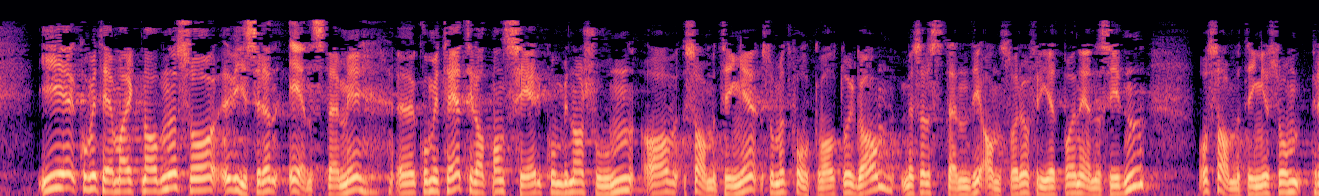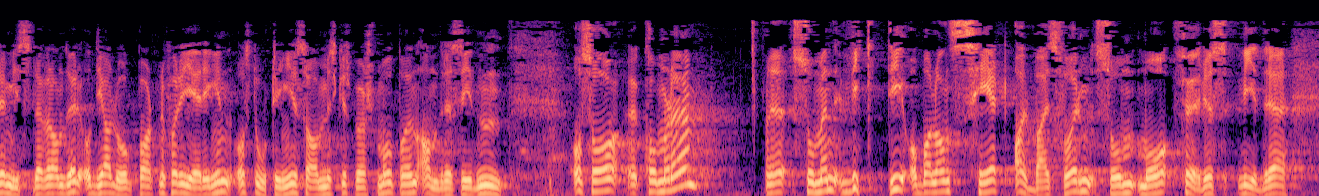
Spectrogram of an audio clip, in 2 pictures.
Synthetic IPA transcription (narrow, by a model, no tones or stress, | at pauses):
ʔɪkʰʊmɪt̪ʰeːmɑɾknɑd̪ənəsɔʋiːsəɾɛneːnst̪ɛmːɪkʰʊmɪt̪ʰeːt̪ʰɪlɑt̪mɑnseːɾkʰʊmbɪnɑʂuːnən̩ɑʋsɑːmət̪ʰɪŋːəsɔmɛt̪fɔlkəʋɑlt̪ɔɾɡɑːnmɛsœlst̪ɛnd̪ɪʔɑ̰nsʋɑːɾɔfɾiːheːt̪̚pʰɔd̪ɛneːnəsiːd̪n | ʔɔsɑmːət̪ʰɪŋːəsɔmpʰɾɛmɪsːəlɛʋəɾɑnd̪øːɾɔ̰d̪ɪɑloːɡ̚pʰɑʈəɳəfɔɾɛjeːɾɪŋənɔ̰st̪uːʈɪŋːəɪsɑːmɪskəspœʂmoːlpɔd̪ɛnʔɑ̰nd̪ɾəsiːd̪n̩ | ʔɔsɔkʰɔmːəɖɛ | sɔmɛnʋɪkt̪ɪʔɔbɑlɑŋseːʈɑɾbæɪd̪sfɔɾmsɔmːɔføːɾəsʋiːd̪əɾə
